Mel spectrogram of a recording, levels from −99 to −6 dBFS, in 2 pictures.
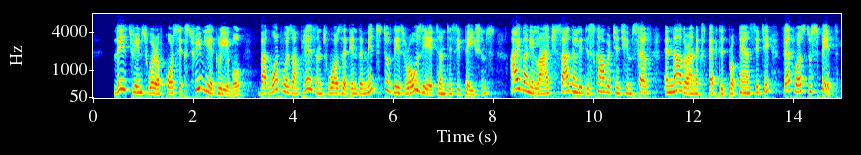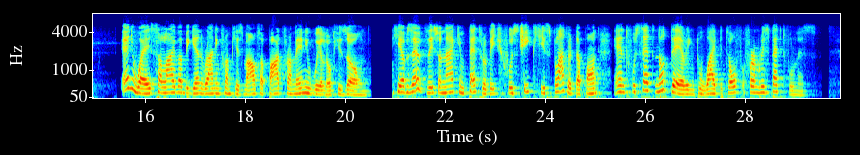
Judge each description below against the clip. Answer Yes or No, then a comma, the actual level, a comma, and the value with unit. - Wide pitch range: No, average, 4.9 semitones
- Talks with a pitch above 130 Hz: Yes, high, 190 Hz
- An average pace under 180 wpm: Yes, average, 140 wpm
